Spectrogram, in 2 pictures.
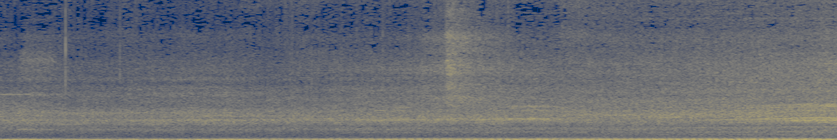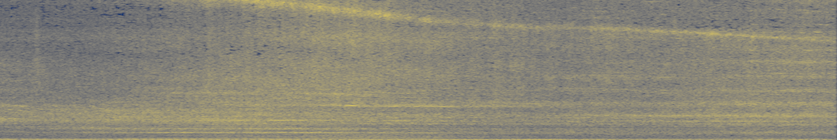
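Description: Bilevel commuter train approaching and passing close by, with a steady low rumble throughout. From about six seconds in, rail and wheel noise builds with several whines as the coaches go past, including a faint high whine that slowly falls in pitch.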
